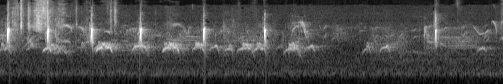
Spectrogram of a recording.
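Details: Bearded reedling filmed from a birdwatching hide in Emmen, Netherlands, giving bright metallic high-pitched clicks about every half second, each with a lower twangy echo note, fading out after two and a half seconds.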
